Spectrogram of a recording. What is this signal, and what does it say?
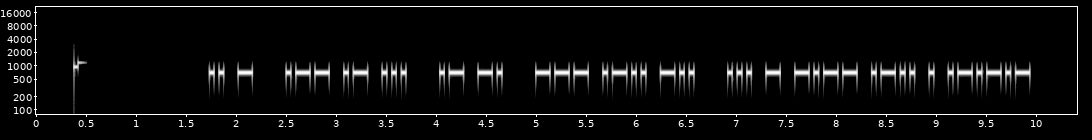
Morse code, heard as a keyed tone, about 25 wpm, 700 Hz. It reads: IT WAS AN OLD STYLE.
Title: Sentences from Top 1000 Words - Review Part 5 - 25wpm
